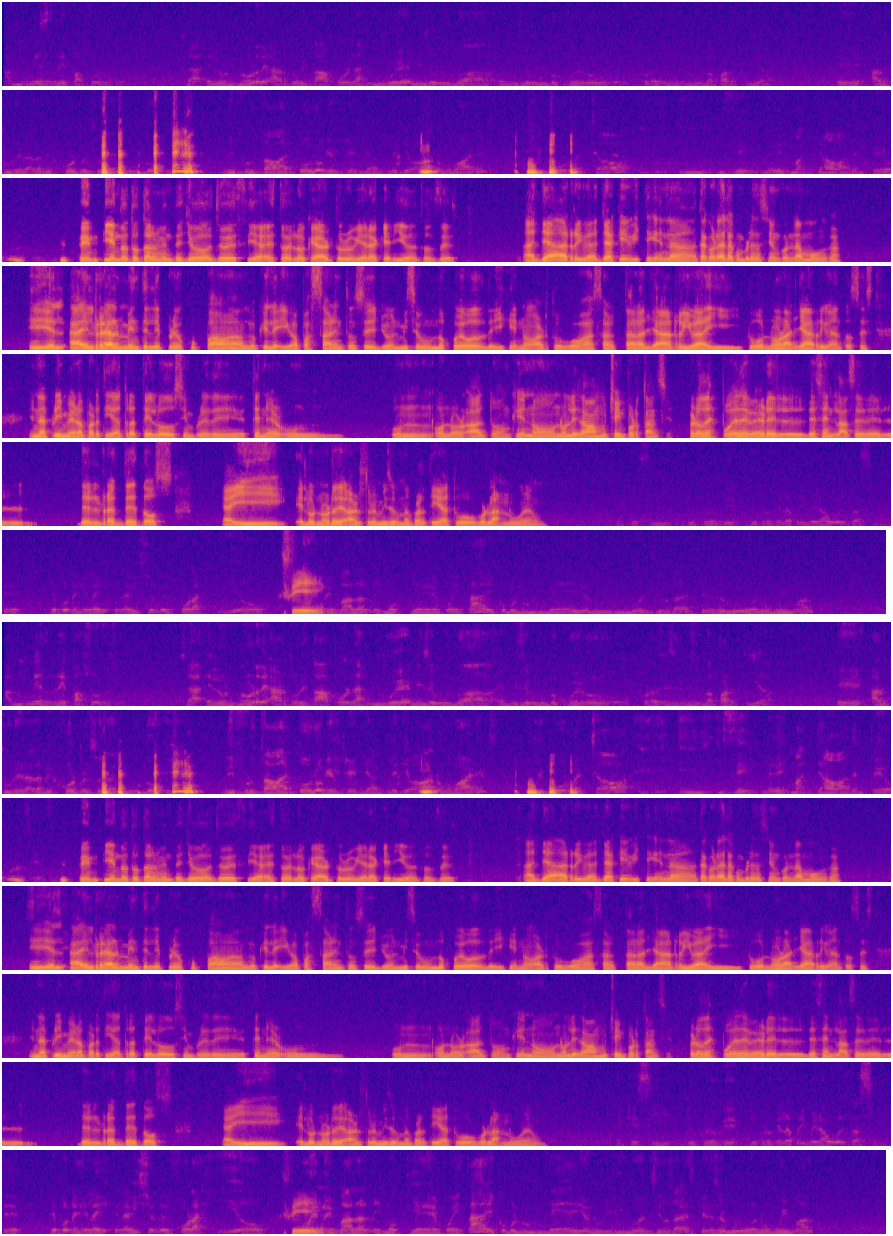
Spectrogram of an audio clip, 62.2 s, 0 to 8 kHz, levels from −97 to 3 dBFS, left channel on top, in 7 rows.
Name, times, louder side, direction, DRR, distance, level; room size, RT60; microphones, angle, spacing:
voice 1, 0.0-1.3 1.8-7.8 8.3-10.7 11.1-18.4 22.4-22.5 22.9-23.2 26.9-27.8 43.0-43.2 50.6-61.4, right 2 dB, 55° right, 7.6 m, -56 dB
voice 2, 14.1-14.6 17.8-18.0 18.4-22.3 23.0-26.2 26.9-35.3 35.8-39.0 39.5-42.2 42.4-44.8 45.2-46.1 46.6-49.9 56.2-56.5, left 3 dB, 85° left, 1.0 m, -26 dB
head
